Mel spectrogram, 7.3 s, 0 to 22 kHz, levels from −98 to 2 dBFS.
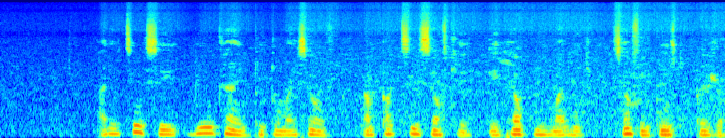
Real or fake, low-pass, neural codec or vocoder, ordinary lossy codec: real; none; none; none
